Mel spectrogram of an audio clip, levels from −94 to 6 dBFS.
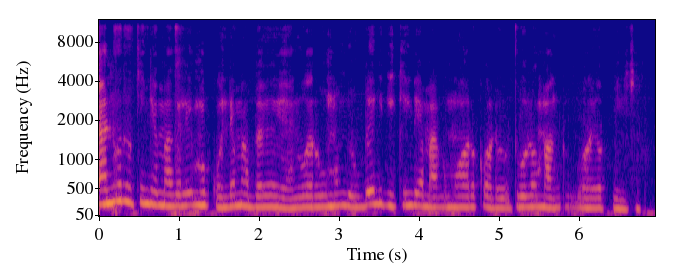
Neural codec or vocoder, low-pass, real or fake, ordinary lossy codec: codec, 24 kHz, 3 kbps, HILCodec; 10.8 kHz; fake; none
